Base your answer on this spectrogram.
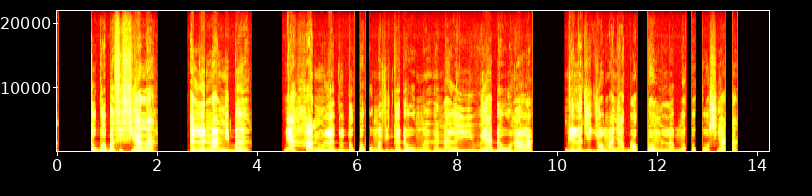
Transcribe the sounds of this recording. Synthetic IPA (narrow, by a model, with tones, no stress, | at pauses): t̪o˦ɡ͡bɔ˦bɛ˦fi˨fi˦a˨la˦ | ɛ˦lɛ˨nã˦mĩ˨bɛ˦ | mĩ˨a˨xa˦nũ˦lɛ˨d̪o˨d̪o˦k͡pɔ˦ɸo˨mɛ̃˨vi˦ɡɛ˨ɖɛ˨wo˦mɛ̰̃˨ɦɛ̃˦nã˦ɣɛ˦ji˦ji˨ɦe˦˨a˨ɖɛ˦wo˦ɦã˦la˦ | mĩ˨ɛ˨lɛ˨d͡ʑi˨d͡ʒɔ˨mã˦ɲã˦ɡ͡blɔ˨k͡pɔ˦mlɛ˨mɔ̃˦k͡pɔ˦k͡pɔ˦si˨a˨t̪a̰˨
